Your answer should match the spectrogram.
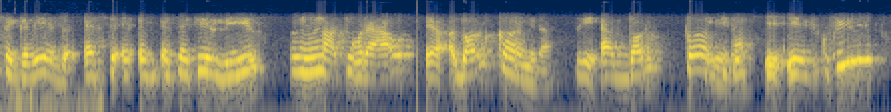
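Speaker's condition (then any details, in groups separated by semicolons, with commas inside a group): Down syndrome; Down syndrome since birth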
